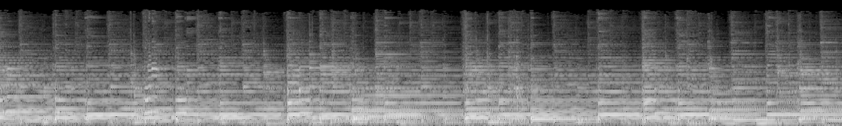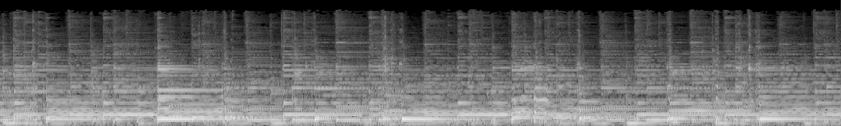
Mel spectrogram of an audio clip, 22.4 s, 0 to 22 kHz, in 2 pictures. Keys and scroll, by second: 4.6 ctrl+t.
